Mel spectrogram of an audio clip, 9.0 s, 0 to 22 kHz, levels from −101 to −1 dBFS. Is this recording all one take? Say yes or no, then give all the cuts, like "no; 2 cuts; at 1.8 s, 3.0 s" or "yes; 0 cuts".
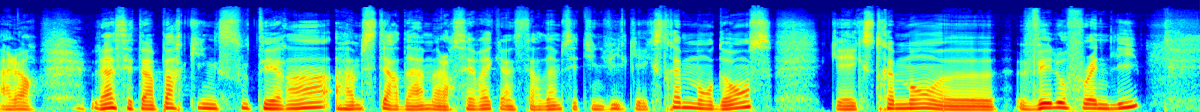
yes; 0 cuts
